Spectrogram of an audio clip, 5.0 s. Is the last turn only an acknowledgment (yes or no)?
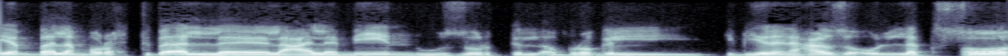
no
